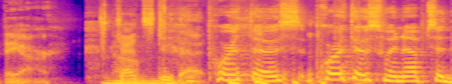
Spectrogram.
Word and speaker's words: Porthos: from eating all that it's pronounced porthos porthos not portos he saw a dog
